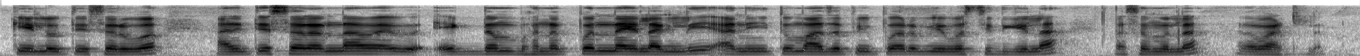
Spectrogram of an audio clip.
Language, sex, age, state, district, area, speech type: Marathi, male, 18-30, Maharashtra, Gadchiroli, rural, spontaneous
